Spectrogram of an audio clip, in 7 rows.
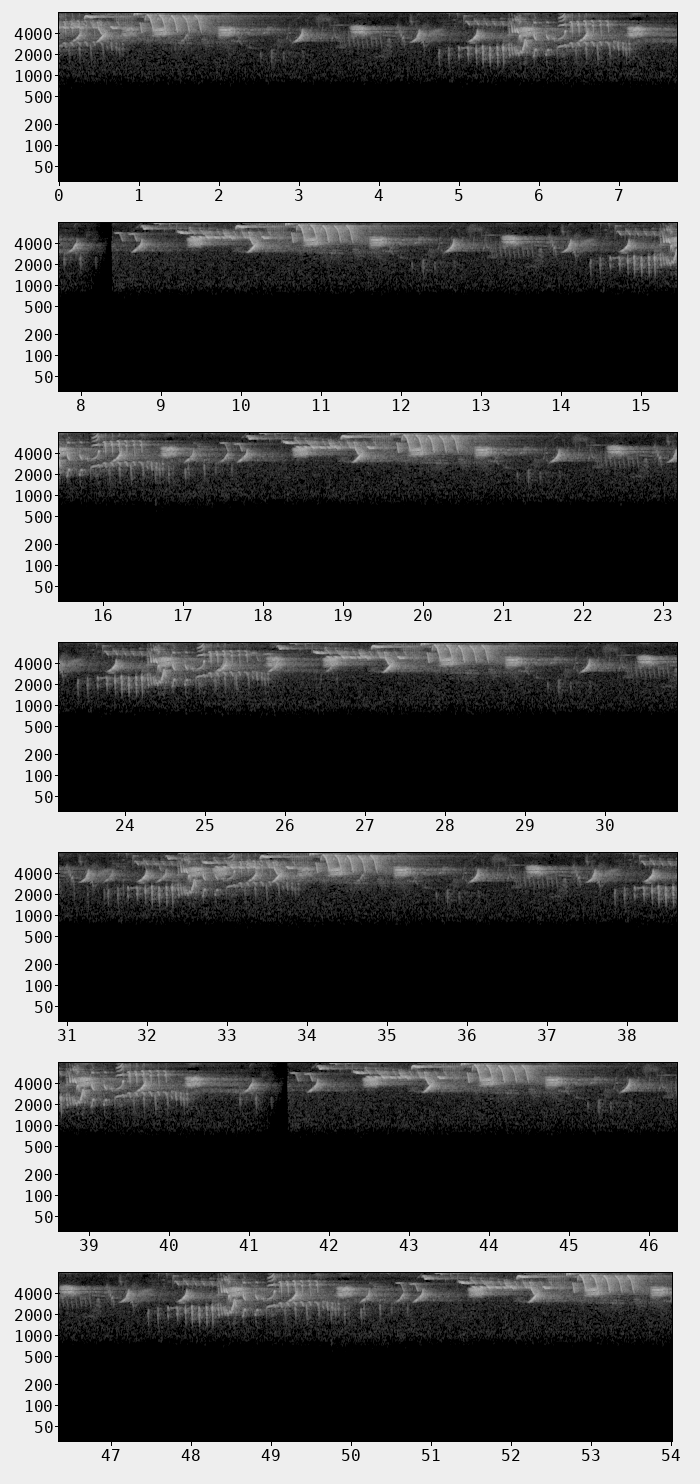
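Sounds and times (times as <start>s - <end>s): birds chirping and trilling: 0.0s - 54.0s.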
